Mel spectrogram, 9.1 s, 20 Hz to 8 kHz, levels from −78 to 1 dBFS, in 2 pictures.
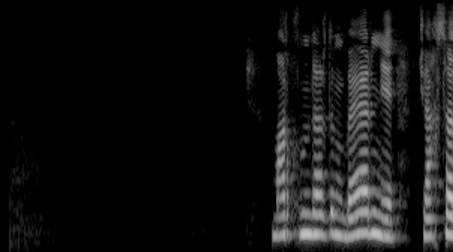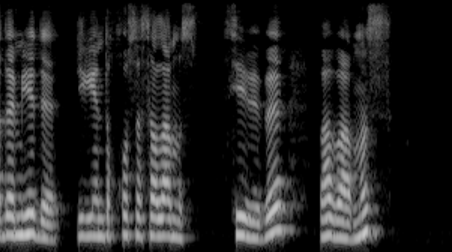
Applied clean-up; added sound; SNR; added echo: none; none; none; none.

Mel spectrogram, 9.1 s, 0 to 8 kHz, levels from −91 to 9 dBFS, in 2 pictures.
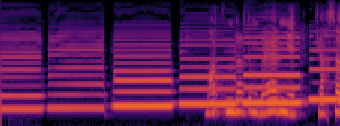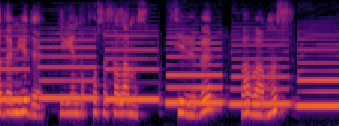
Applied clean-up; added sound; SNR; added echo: none; Wind instrument, woodwind instrument; -3 dB; none.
